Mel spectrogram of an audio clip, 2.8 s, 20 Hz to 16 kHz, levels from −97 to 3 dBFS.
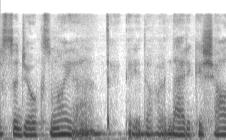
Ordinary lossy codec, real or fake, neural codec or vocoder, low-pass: AAC, 96 kbps; fake; codec, 24 kHz, 3 kbps, HILCodec; 10.8 kHz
